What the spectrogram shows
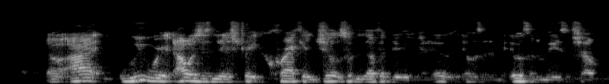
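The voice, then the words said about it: Hoarse, strained voice. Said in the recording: “My voice is gone too, so I can't really do it as well. I'm still trying to get my voice back.”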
